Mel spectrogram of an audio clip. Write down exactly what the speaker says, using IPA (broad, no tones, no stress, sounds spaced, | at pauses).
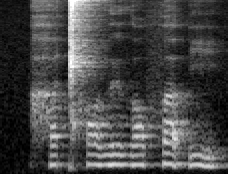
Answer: h ɐ ǁʰ ɔ ð ɨ ð ɔ f ɐ ʔ i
